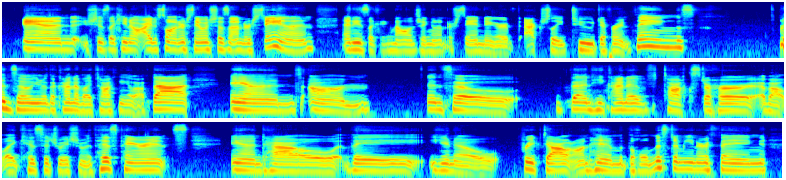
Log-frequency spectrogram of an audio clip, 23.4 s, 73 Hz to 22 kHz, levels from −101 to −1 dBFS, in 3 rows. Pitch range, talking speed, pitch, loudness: 155-180 Hz, 170 wpm, 165 Hz, -29 LUFS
